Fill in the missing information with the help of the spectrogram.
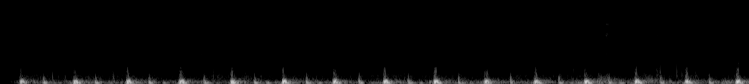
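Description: Strong, rapid, regular heartbeats at about 118 a minute; a fast heart rate after hard exercise.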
